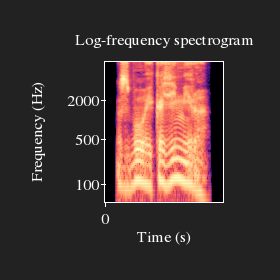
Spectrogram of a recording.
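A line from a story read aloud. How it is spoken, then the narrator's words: Hoarse. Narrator (Russian): хрипло произнес он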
